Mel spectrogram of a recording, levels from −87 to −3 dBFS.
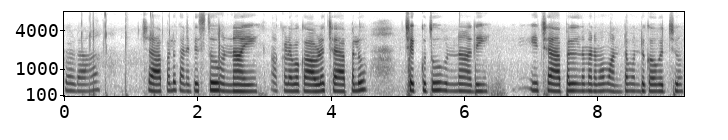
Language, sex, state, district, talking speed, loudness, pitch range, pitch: Telugu, female, Andhra Pradesh, Visakhapatnam, 90 wpm, -21 LUFS, 235-255 Hz, 245 Hz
